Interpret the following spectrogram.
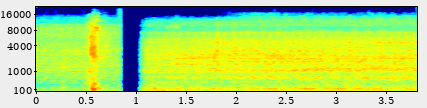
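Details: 2012 Honda Civic 1.8L after alternator replacement: after a brief cut, a smooth, even idle hum with no squeal, chirp or knock. It charges at 14.34 V; engine and new alternator running fine at normal idle.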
